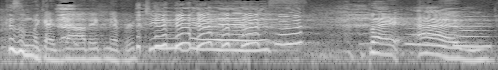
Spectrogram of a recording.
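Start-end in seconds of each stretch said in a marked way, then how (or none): 0.4-2.7 mock earnest vow. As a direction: say "I vowed I'd never do this" higher and slow, a half-laughing mock vow. Quoting her younger vowing self.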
